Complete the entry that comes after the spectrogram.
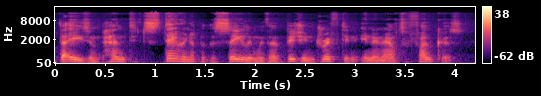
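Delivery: plain reading voice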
